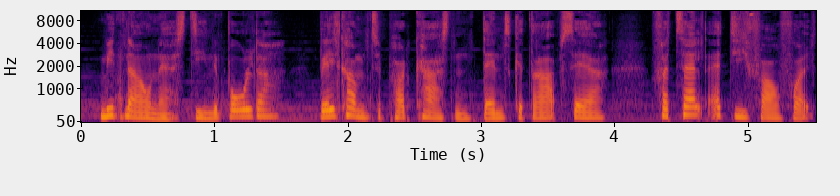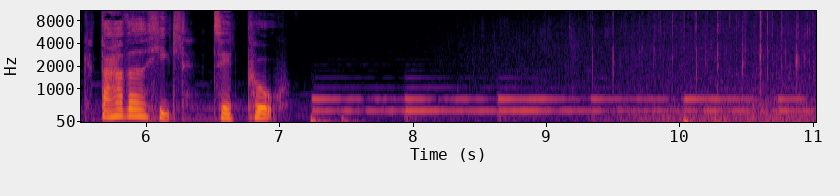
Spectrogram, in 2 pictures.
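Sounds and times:
speech: 0:00.2 - 0:07.1
heavy rain pattering and splashing on a surface: 0:08.4 - 0:11.0
sharp drips and crackles: 0:08.5 - 0:11.0.

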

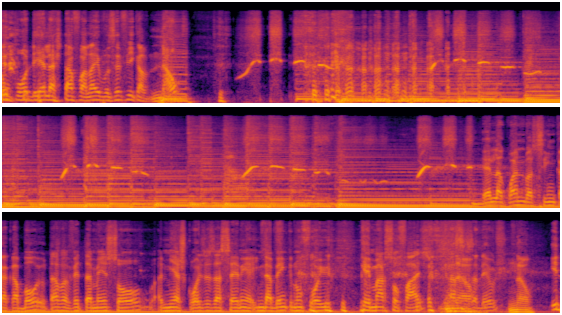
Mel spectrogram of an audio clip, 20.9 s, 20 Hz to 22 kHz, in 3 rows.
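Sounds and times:
laughter: 0:00.0 - 0:00.3, 0:03.8 - 0:06.1, 0:17.2 - 0:20.2
speech: 0:00.1 - 0:06.6, 0:13.0 - 0:20.9
person whistling short rising melodic phrases: 0:02.7 - 0:04.4, 0:05.3 - 0:13.0
loud musical backing: 0:03.8 - 0:20.0.

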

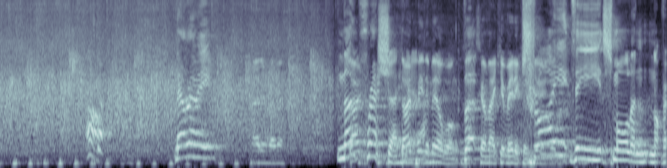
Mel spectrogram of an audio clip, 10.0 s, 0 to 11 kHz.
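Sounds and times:
live audience applause: 0:00.0 - 0:05.6
person cheering: 0:01.2 - 0:02.0
speech: 0:02.6 - 0:04.4, 0:05.1 - 0:10.0.

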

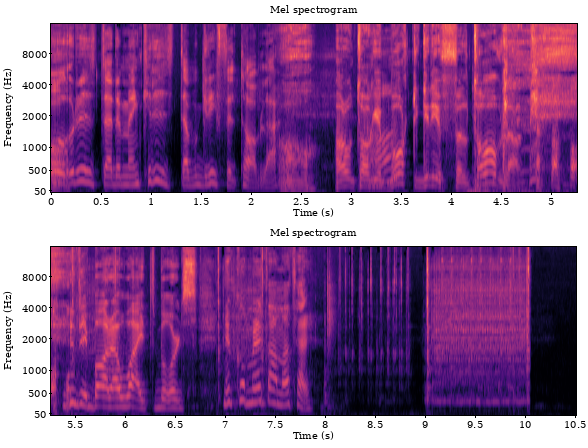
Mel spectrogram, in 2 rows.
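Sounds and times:
speech: 0:00.1 - 0:08.2
laughter: 0:04.4 - 0:05.7
old classic rotary telephone dial turning and spinning back: 0:06.9 - 0:10.1.

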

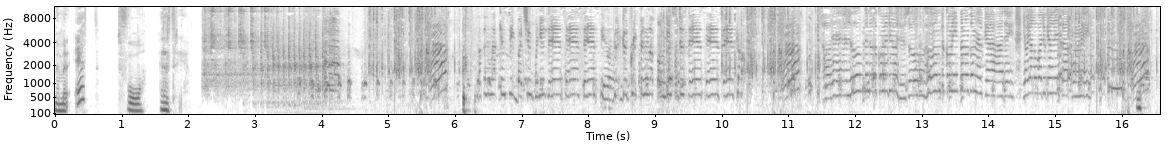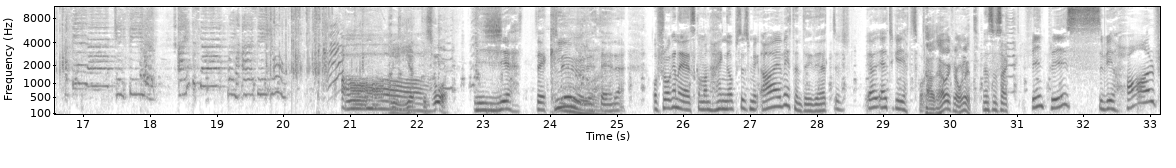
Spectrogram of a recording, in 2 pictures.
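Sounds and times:
speech: 0:00.0 - 0:02.3, 0:06.1 - 0:06.4, 0:16.2 - 0:16.4, 0:22.2 - 0:33.1
hens clucking and squawking in a henhouse: 0:02.2 - 0:20.0, 0:21.5 - 0:33.0
hens cackling in a henhouse: 0:02.3 - 0:14.0, 0:14.9 - 0:20.0, 0:20.9 - 0:26.3, 0:27.2 - 0:32.2.

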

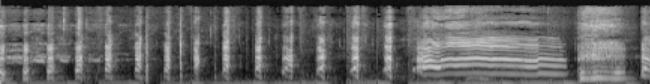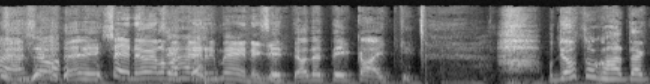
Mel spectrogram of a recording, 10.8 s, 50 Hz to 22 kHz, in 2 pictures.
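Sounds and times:
speech: 0:00.0 - 0:00.6, 0:05.9 - 0:09.0, 0:10.0 - 0:10.8
laughter: 0:00.0 - 0:07.3
child crying: 0:03.4 - 0:04.9.

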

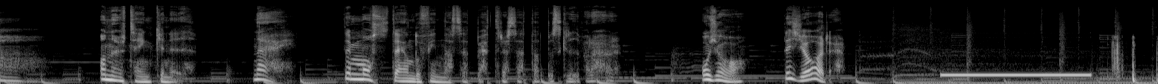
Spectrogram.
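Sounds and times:
soft music: 0:00.0 - 0:11.5
speech: 0:01.0 - 0:08.7
ringback tone of an outgoing phone call: 0:09.4 - 0:11.0.

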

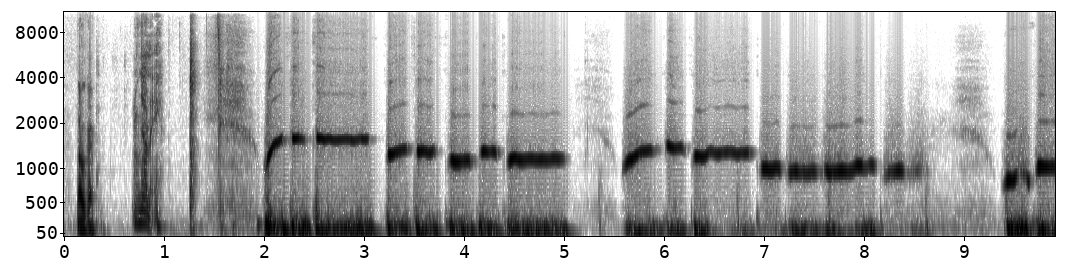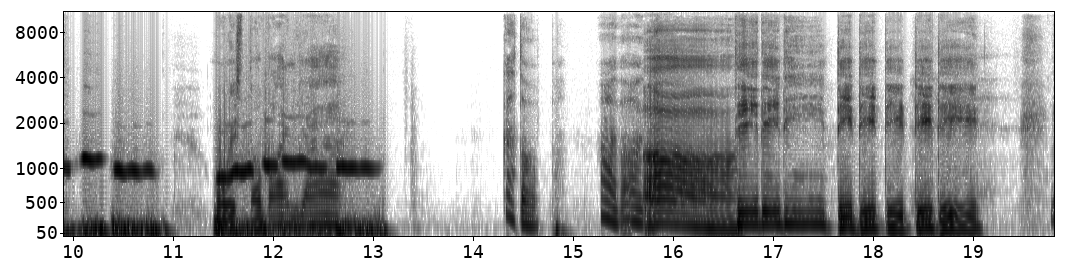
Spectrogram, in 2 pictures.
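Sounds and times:
speech: 0:00.1 - 0:01.1, 0:11.6 - 0:12.8, 0:14.4 - 0:14.7, 0:15.3 - 0:19.2
person whistling a tune: 0:01.9 - 0:08.7, 0:09.4 - 0:13.2.

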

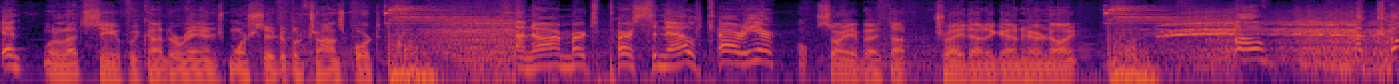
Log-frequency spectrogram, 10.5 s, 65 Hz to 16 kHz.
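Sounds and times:
speech: 0:00.0 - 0:08.8
horse whinnying: 0:08.3 - 0:10.4.

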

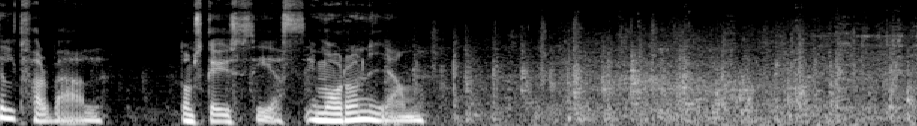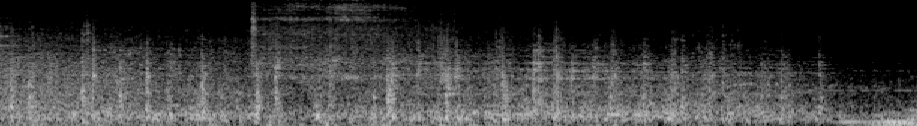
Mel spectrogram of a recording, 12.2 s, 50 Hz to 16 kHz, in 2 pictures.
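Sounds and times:
speech: 0:00.0 - 0:03.2
train wheels clattering on tracks: 0:02.4 - 0:11.7.

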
